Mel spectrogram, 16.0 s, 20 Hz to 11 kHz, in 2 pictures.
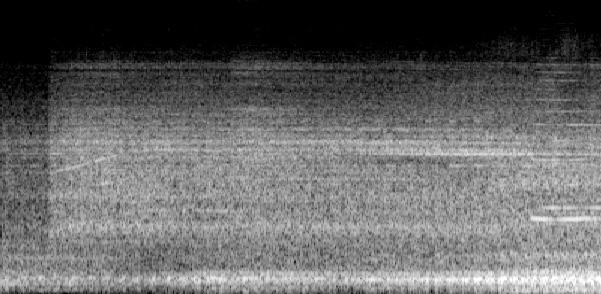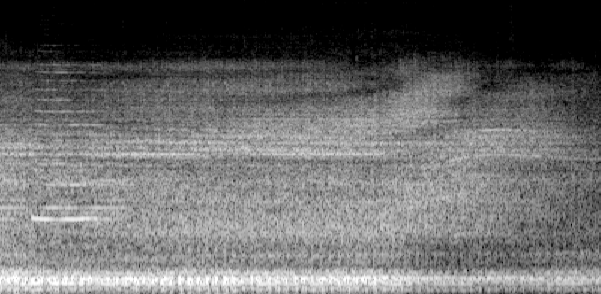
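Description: HO-scale GP9 model diesel locomotives running with their LokSound DCC sound decoders playing a steady diesel engine hum, along with the rumble of the train's wheels on the track. It swells as the locomotives pass close about halfway through, then fades as the cars go by.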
